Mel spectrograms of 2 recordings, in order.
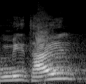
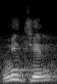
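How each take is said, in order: First: मिथाइल said with a full "-thail" ending; long-i pronunciation. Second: मिथिल said with a short "-thil" ending; easy short "i" in the second syllable of मिथिल; short-i pronunciation. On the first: Teacher comparing effort of two readings, मिथाइल with long "-thail". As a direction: open "aa-i" glide in the second syllable of मिथाइल. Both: Shown as a demonstration. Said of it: "पढ़ते वक्त कम energy किस में".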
